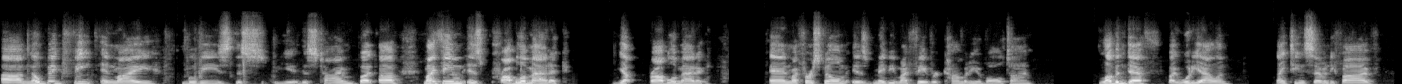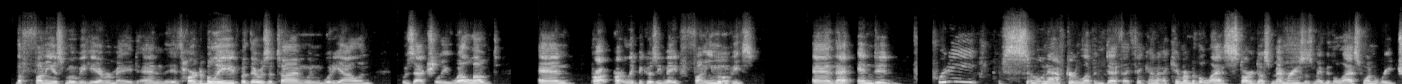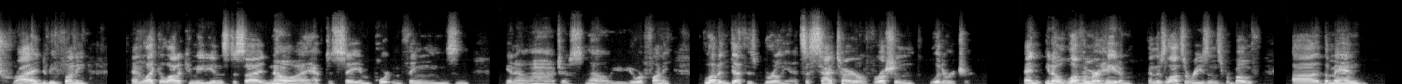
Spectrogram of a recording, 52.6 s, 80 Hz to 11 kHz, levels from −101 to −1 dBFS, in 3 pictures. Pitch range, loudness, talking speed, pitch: 120-150 Hz, -21 LUFS, 170 wpm, 130 Hz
